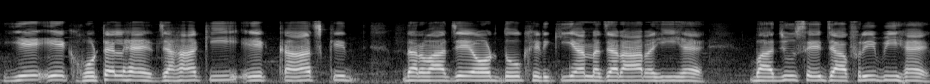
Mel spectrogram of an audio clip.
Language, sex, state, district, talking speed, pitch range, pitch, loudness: Hindi, female, Haryana, Jhajjar, 140 wpm, 180-195 Hz, 185 Hz, -13 LUFS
